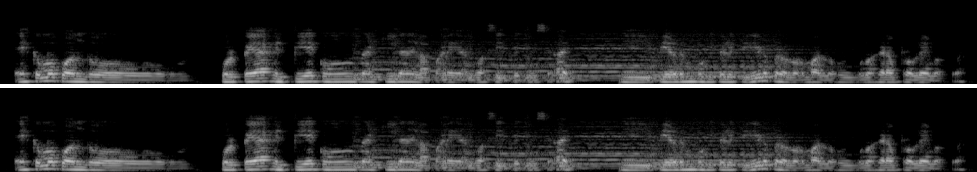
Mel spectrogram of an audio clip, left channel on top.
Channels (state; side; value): identical; both; correlation 1.00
